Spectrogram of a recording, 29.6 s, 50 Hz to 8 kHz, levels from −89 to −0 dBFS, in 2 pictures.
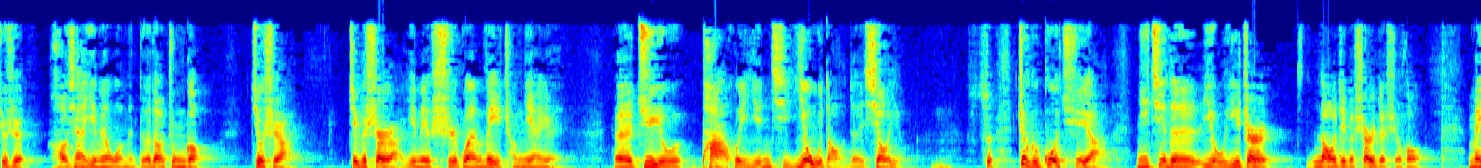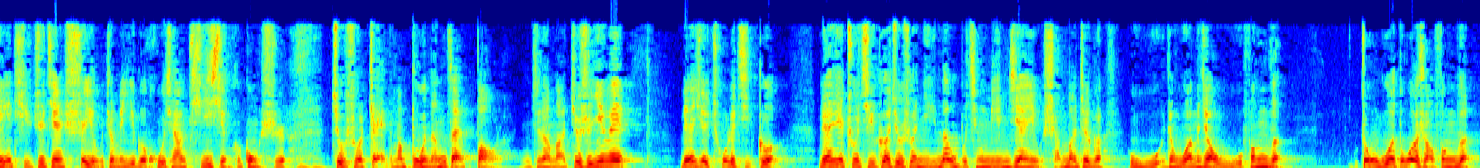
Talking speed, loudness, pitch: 275 characters per minute, -15 LUFS, 140 Hz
